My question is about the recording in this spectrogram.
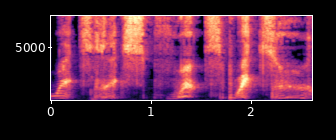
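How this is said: It is said in a Donald Duck voice.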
